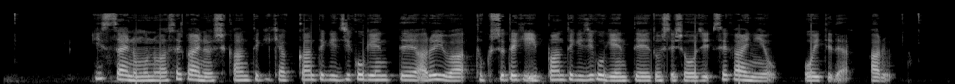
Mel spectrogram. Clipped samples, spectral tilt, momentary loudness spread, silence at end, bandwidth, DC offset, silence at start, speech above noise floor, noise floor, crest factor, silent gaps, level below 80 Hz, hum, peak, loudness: under 0.1%; -5.5 dB/octave; 8 LU; 0.65 s; 11.5 kHz; under 0.1%; 0.95 s; 43 dB; -64 dBFS; 18 dB; none; -58 dBFS; none; -6 dBFS; -22 LUFS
